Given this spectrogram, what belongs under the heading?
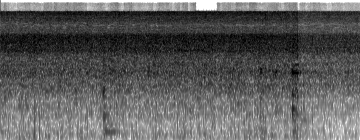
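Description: Onion and tomato sauté on low flame in a pan for vermicelli upma, giving a soft, even sizzle with a couple of faint utensil touches, no voices.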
